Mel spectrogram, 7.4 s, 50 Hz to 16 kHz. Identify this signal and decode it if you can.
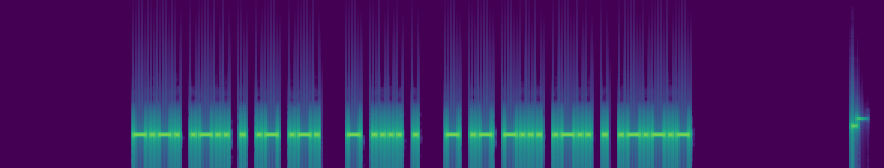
Morse code, heard as a keyed tone, about 34 wpm, 700 Hz. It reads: CLEAR THE TABLE.
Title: Sentences from Top 500 Words 35wpm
